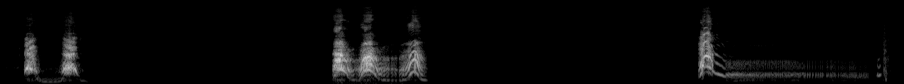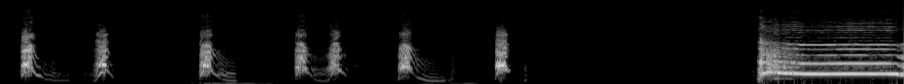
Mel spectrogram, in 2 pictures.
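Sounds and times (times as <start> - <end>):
recorded dog barks: 0.0 - 1.0, 3.3 - 4.3, 7.0 - 7.4, 9.2 - 10.3, 11.0 - 13.4, 14.0 - 14.3, 16.6 - 17.2.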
